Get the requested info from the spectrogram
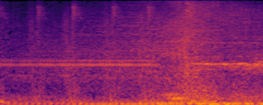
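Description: Horror-trailer sound design over a black screen: a low rumble under a steady high tone, building in loudness, with a sharp hit at the start and a rushing swell about a second and a half in.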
